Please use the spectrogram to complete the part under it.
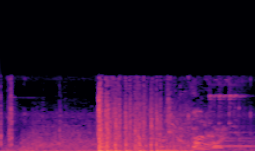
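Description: A rifle fires a burst of sharp shots.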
